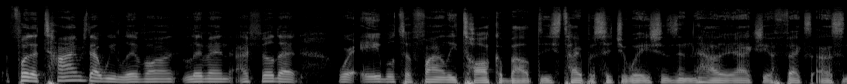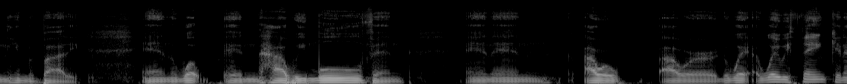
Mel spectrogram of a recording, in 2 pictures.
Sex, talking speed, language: male, 175 wpm, English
